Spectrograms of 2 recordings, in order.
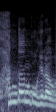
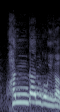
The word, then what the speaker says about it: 환단고기: 저도 임승국님의 그분은 꼭 한단고기라고 하는데, 환단고기가 맞는 것 같습니다. 환단, 대한민국 할 때 한자 이 세 글자가 우리의 대표적인 어떤 우주관인데, 천지인인데, 이게 발음이 같을 리가 없어요.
